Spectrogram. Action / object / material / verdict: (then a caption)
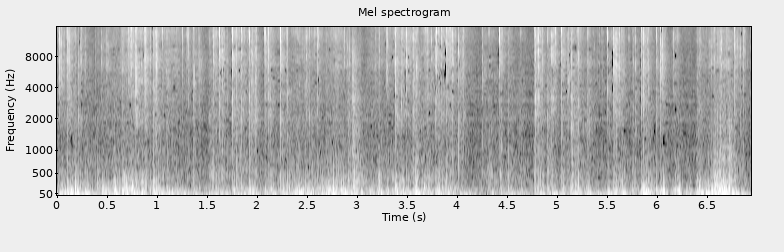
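scrape / woven straw placemat / straw / none. A flat, thin, round woven straw/rattan placemat is held close to the microphone, moved from one side to the other, and scratched with fingertips and nails. It makes a steady, dense scratchy crinkling rustle with bright, crisp ticks over a heavy low rumble. The texture dips briefly midway before building again.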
